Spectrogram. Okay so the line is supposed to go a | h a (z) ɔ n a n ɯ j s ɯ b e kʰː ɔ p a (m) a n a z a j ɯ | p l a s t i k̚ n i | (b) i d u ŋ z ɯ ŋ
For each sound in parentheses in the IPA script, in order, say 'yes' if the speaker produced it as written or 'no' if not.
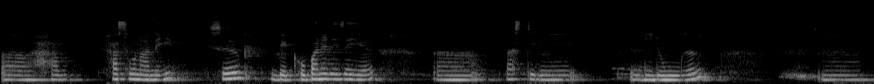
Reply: no, no, no

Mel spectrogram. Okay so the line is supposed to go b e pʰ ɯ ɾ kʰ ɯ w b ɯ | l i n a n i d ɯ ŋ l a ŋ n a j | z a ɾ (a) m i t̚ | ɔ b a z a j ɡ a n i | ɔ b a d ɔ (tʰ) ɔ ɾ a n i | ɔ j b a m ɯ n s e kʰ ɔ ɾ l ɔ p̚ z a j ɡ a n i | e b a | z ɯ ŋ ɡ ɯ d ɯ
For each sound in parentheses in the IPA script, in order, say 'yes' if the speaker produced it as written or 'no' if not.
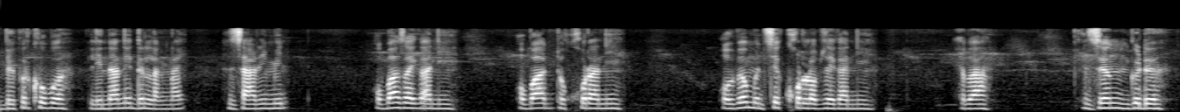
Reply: no, no

